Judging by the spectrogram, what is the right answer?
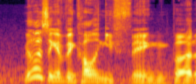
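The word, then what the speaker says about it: Feng: Realizing I've been calling you Fing, but I have heard that this name can also be pronounced Fong, depending on where you're from and where your name originates from. I'm probably going to keep going with Fing, just because, I mean, it's what I default to, but it might be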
